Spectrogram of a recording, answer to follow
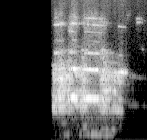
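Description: A rooster crowing once, a loud call about a second long that starts just under a second in.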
